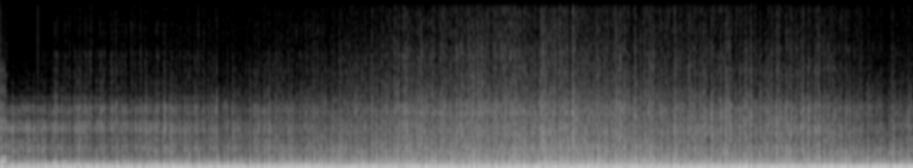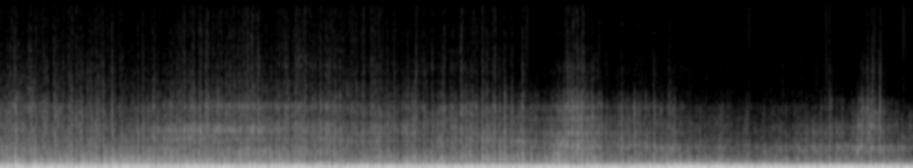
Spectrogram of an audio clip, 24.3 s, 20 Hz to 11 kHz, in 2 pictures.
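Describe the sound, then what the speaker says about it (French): An Ariane 5 rocket lifts off in French Guiana with a deep, continuous roar that rumbles steadily for over twenty seconds without pause. "Ariane 5 beginning her mission, lifting off perfectly and beautifully from the ground here in French Guiana"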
